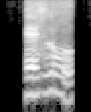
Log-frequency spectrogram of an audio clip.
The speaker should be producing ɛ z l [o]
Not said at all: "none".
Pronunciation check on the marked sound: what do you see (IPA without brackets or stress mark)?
o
